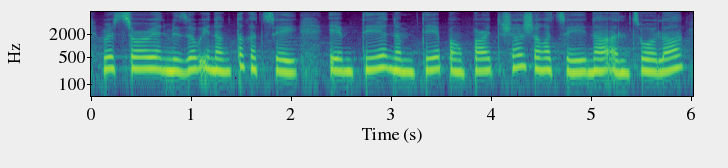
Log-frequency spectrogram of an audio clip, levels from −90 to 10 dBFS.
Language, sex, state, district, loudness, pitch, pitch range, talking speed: Mizo, female, Mizoram, Aizawl, -11 LUFS, 235 Hz, 225-255 Hz, 180 wpm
